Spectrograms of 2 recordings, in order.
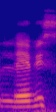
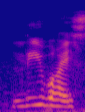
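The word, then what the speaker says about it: Levi's: दूसरा ब्रांड है हमारे पास इसे अक्सर लोग लेविस कहते हैं, लेकिन ये लेविस नहीं, इसे लीवाइस कहते हैं। लीवाइस। क्या कहते हैं? लीवाइस।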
